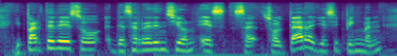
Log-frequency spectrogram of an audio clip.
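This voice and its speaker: This is a man with a normal speaking voice, fairly high in pitch. His pitch varies in an ordinary way. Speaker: radio host. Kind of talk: casual chat. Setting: studio.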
